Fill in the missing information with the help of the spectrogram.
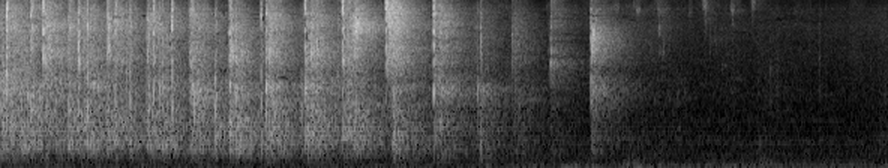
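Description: Several people clapping hands, a dense patter of quick claps that dies away about three to four seconds in.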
